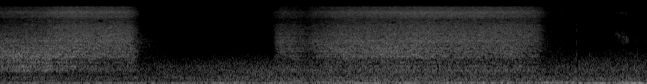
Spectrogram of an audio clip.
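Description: Red-hot forged steel knife blade being quenched, hissing in two long bursts with a short pause between as the blade is dipped into the quench liquid.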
